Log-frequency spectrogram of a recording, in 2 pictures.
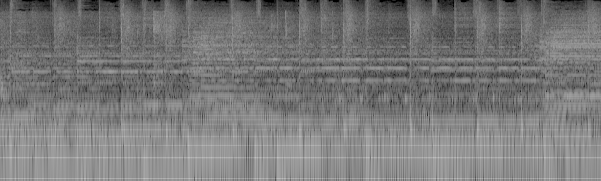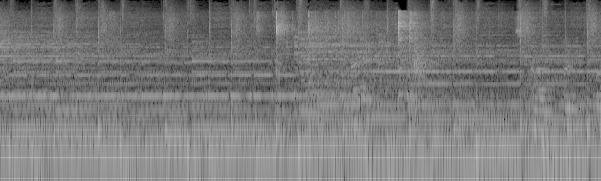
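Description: Background instrumental music with steady sustained chords over a low bass line that changes note every few seconds.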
